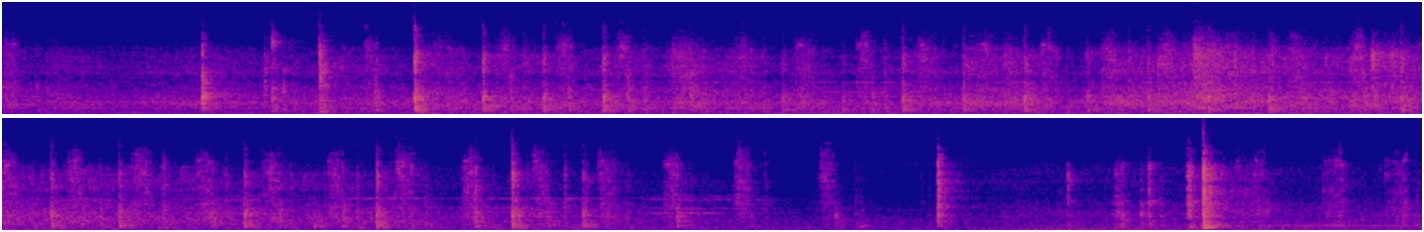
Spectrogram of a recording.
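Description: Metal parts clink and tap against each other.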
